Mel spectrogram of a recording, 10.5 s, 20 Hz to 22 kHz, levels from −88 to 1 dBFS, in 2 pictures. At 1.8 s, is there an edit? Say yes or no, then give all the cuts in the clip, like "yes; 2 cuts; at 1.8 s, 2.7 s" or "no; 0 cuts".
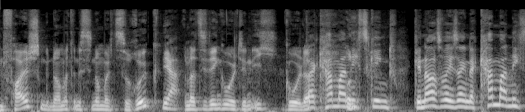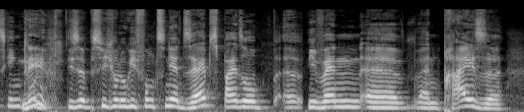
no; 2 cuts; at 4.0 s, 8.3 s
